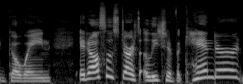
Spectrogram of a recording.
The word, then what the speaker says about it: Gawain: he plays sir gawain or they keep they pronounce it a bunch of different ways so but i'm going to pronounce it going it also stars alicia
